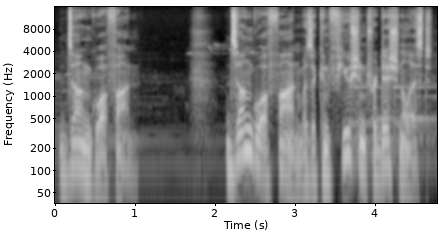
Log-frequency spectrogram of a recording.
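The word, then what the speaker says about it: Zeng Guofan: Most prominent among them, the Xiang army of Zhengguofan, pronounced Zhengguofan.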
